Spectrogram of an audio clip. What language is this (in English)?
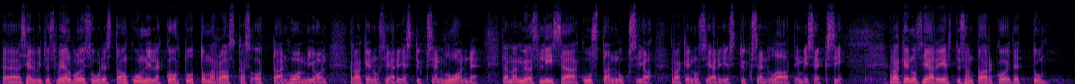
Finnish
